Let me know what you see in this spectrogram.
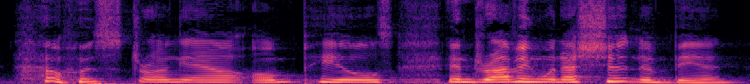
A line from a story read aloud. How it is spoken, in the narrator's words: Agnes moaned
